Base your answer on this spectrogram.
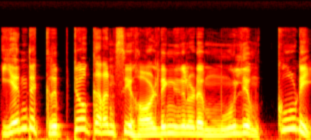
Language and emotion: Malayalam, happy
